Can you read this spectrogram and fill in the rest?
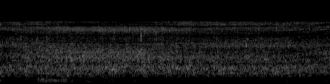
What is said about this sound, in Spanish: La lluvia era cada vez más fuerte.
